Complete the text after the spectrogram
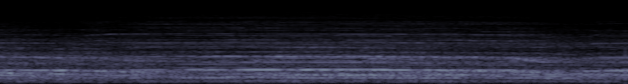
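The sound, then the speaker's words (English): A person imitates a cow with one long, steady, droning moo that holds a loud, buzzy tone for about three seconds without a break. “You don't sound like any cows I've ever heard.”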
